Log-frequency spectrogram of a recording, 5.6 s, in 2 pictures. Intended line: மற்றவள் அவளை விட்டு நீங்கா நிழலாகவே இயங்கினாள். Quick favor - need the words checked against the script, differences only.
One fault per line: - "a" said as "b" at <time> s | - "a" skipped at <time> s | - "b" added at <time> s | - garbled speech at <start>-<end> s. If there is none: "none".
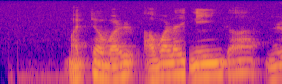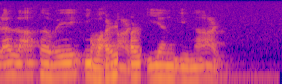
- "விட்டு" skipped at 1.8 s
- garbled speech at 3.7-4.2 s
